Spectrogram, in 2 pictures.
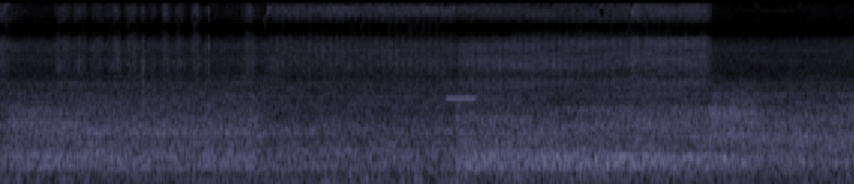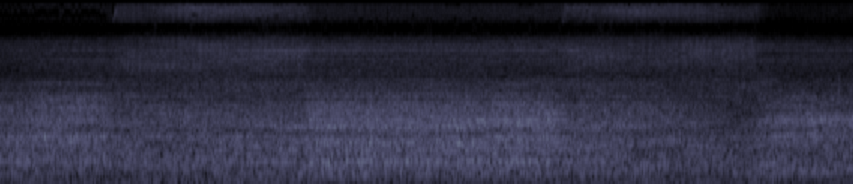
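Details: Simulation dummy on a ventilator connected to a cough assist (mechanical insufflation-exsufflation) device: steady rushing airflow shifting in level every few seconds as the device cycles.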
